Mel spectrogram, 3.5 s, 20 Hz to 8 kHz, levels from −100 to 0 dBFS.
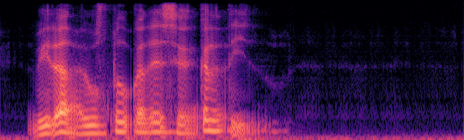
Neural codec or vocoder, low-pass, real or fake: autoencoder, 22.05 kHz, a latent of 192 numbers a frame, VITS, trained on many speakers; 7.2 kHz; fake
